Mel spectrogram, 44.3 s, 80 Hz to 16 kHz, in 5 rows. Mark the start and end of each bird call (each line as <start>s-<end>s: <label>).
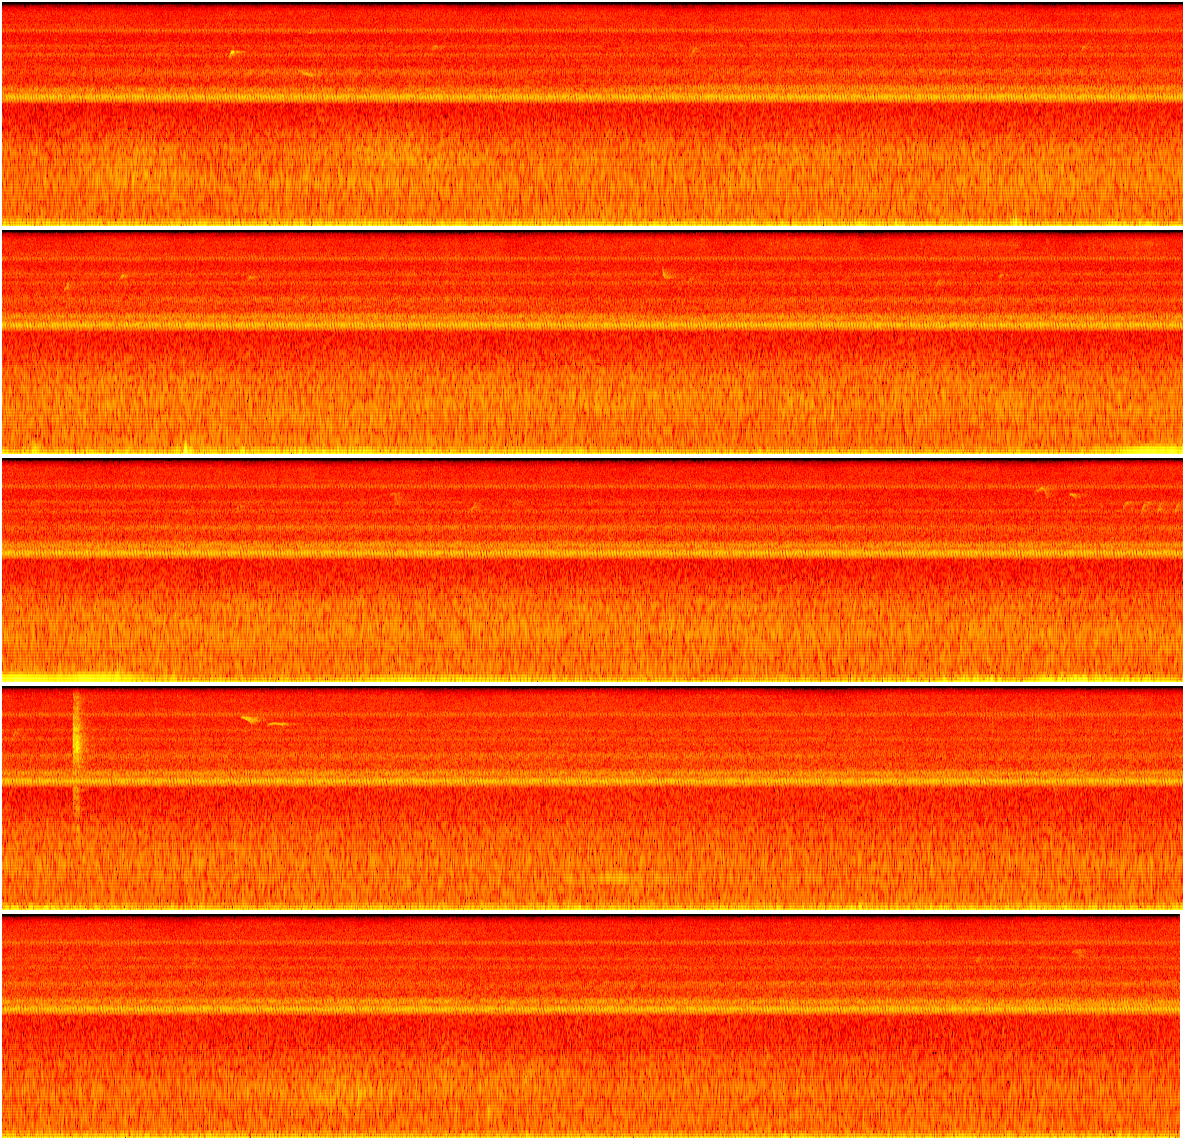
25.1s-26.9s: Black-capped Chickadee (Poecile atricapillus)
27.0s-27.3s: Gray Catbird (Dumetella carolinensis)
28.3s-28.9s: unidentified bird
